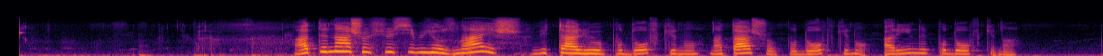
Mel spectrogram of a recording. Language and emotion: Russian, neutral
